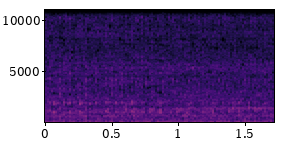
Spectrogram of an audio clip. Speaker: we're going to do this little checking out of the engine to see how it sounds really good to me no unusual noises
